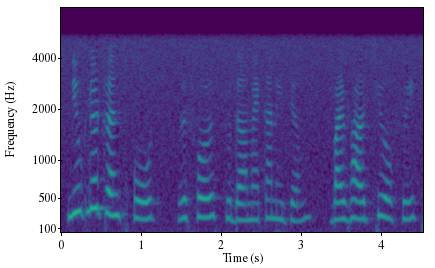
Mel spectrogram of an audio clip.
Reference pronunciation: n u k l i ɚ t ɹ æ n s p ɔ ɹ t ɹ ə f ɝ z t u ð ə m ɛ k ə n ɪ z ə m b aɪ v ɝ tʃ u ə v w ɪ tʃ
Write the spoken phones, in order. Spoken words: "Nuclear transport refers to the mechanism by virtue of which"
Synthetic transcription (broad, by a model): n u k l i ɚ t ɹ æ n s p ɔ ɹ t ɹ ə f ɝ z t u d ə m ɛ k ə n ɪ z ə m b aɪ b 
